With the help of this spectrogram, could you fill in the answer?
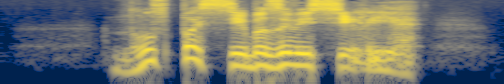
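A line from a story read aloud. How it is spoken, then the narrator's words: Growled. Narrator (Russian): прорычал я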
